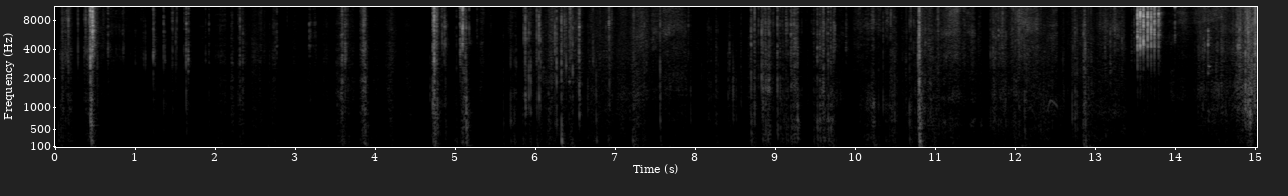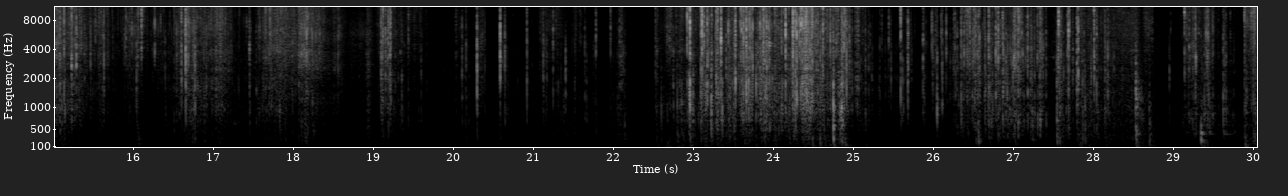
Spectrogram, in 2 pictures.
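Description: Cardboard parcel being unpacked by hand: packing tape torn off, flaps opened, and plastic bubble-wrap bags crinkling and rustling, with scattered sharp clicks. The rustling is densest and loudest about three quarters of the way through.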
